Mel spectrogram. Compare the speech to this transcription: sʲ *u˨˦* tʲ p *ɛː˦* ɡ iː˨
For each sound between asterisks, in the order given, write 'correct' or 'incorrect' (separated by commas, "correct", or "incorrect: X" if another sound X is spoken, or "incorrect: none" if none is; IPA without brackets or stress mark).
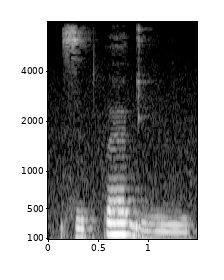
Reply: incorrect: u˨, correct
